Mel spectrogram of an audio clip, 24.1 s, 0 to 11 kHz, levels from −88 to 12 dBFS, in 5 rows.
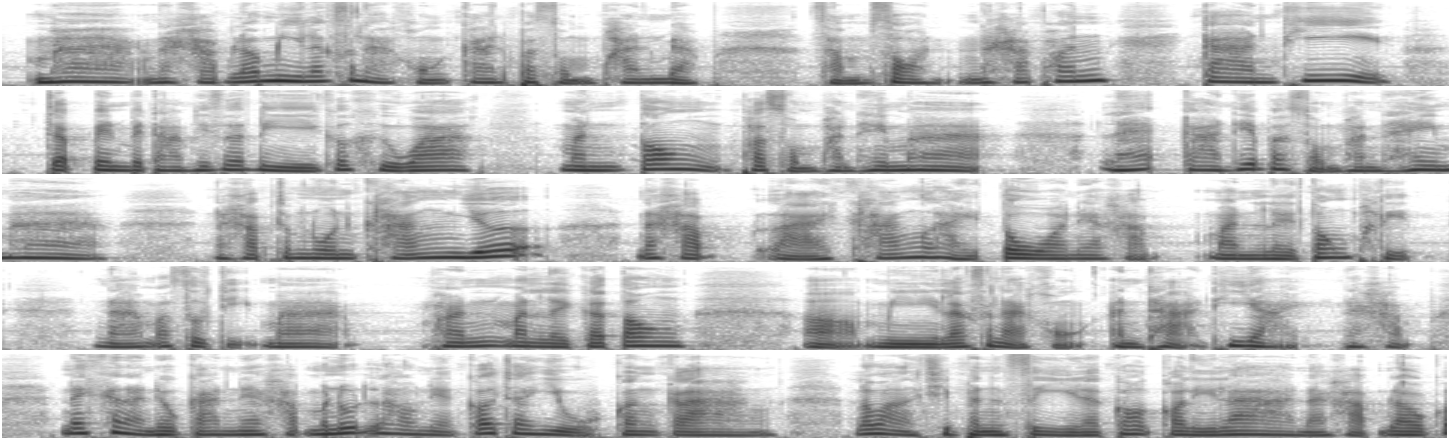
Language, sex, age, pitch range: Thai, male, 20-39, 130-165 Hz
